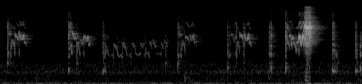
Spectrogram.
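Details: Caged pet budgerigar family with the door open, the young one after attention. Short chirps spaced through, a buzzy warbled phrase, and one loud harsh squawk near the end.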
